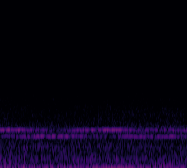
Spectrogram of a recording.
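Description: Near quiet: a faint, steady, high two-note whine that holds one pitch throughout, over a low hum.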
